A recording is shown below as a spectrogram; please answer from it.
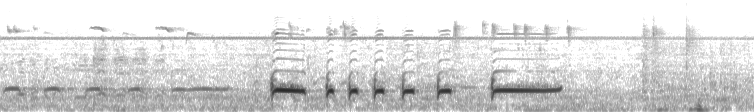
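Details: Zebra dove (perkutut bangkok) calling as a lure to draw answers from other zebra doves: a long cooing note, then a rapid run of five short, even coos, then a drawn-out final coo. Faint background noise.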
